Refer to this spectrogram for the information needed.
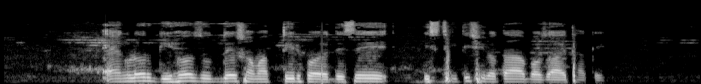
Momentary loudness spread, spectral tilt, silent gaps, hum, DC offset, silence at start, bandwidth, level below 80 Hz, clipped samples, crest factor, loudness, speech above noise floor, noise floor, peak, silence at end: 10 LU; -5 dB/octave; none; none; under 0.1%; 0.7 s; 8.4 kHz; -50 dBFS; under 0.1%; 16 dB; -15 LUFS; 47 dB; -61 dBFS; 0 dBFS; 1 s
